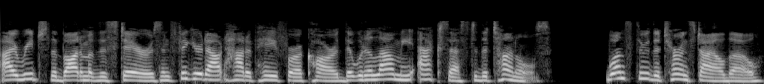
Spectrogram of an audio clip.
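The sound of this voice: The reading voice sounds unforced, with ordinary rises and falls in pitch. The background is quiet.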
